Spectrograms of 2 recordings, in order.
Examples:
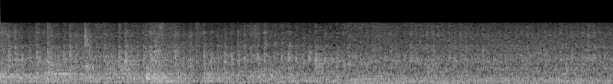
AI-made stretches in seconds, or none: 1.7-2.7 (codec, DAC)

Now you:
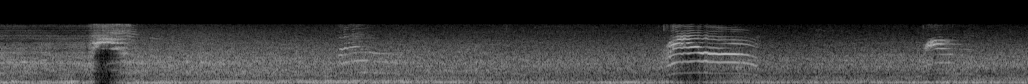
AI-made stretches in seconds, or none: 0.0-1.3 (codec, DAC)

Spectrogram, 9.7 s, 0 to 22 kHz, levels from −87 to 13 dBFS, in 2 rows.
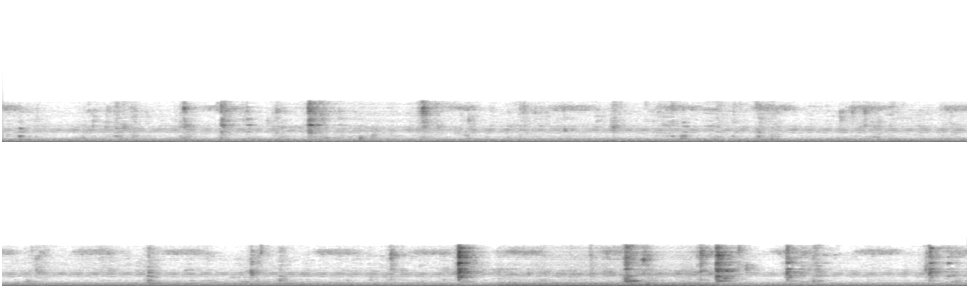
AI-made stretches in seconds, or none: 1.4-2.3 (codec, DAC); 7.3-8.4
